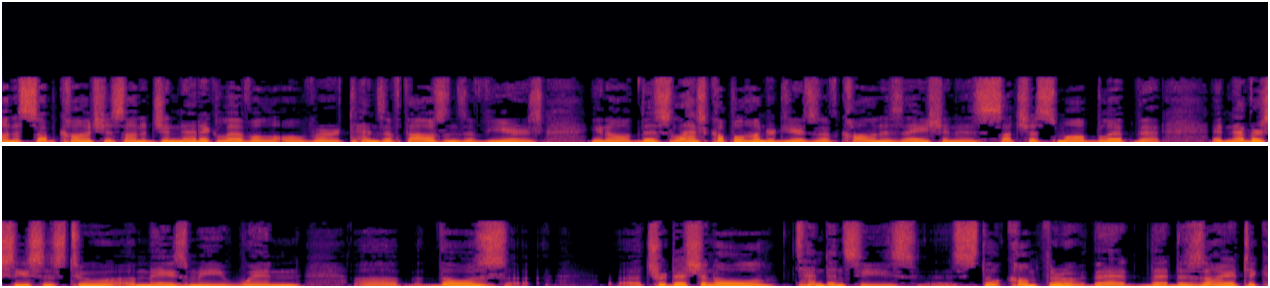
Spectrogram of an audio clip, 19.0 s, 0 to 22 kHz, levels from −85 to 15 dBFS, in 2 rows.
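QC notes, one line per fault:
Throughout: MP3 compression, likely the cause of the watery, swirling texture across the whole speech clip. Weak detail flickers in and out as the encoder drops low-level frequency lines frame to frame when bits run short. The damage is plainly audible, which fits a low bitrate around 40 kbps. Unlike a simple low-pass filter, the loss here shimmers and chirps rather than sounding steadily dull.
7.59–7.61 s: pre-echo, between "years of colonization is" and "a small blip that". A short hiss rises about 12 dB over roughly 21 ms just before a sharp attack, and the onset itself sounds softened. The codec spread its quantisation noise across a whole block of about 52 ms, so noise scaled for the loud attack leaked into the quiet moment before it. The sound points to the encoder never switching to short blocks. Unlike a click or dropout, the hiss anticipates the attack instead of following it.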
